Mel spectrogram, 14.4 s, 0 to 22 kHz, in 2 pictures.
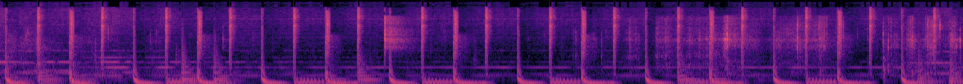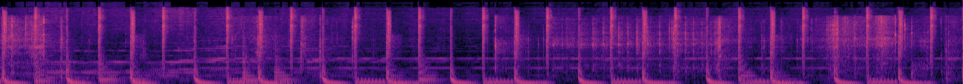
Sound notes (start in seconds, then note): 0.2 upbeat music; 4.4 cutting tape; 10.8 cutting tape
